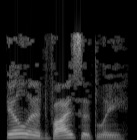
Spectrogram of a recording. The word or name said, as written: ill-advisedly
